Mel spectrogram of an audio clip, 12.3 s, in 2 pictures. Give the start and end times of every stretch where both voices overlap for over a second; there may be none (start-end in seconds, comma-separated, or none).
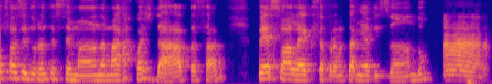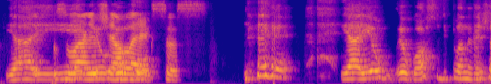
6.8-8.2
